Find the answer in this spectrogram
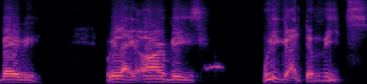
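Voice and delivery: low, put-on sexy, seductive come-on voice. Acting out the listener leaning over to say this, in a mock sexy voice. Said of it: "with that sexy voice and say".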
